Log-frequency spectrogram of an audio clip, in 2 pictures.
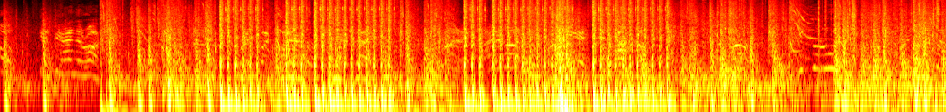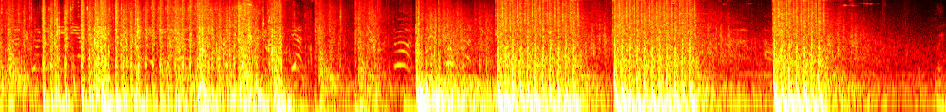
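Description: A rifle fires in rapid bursts at close range.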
